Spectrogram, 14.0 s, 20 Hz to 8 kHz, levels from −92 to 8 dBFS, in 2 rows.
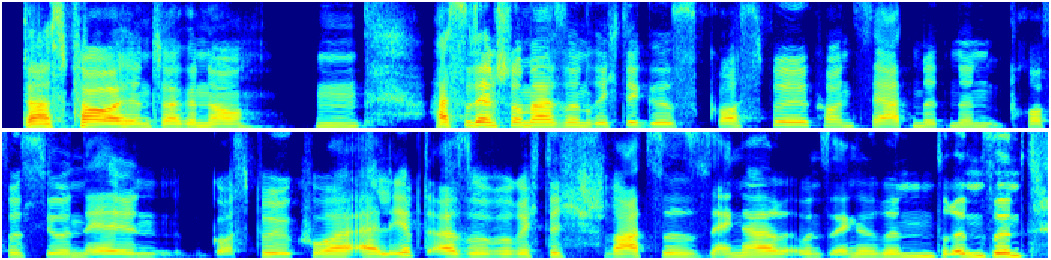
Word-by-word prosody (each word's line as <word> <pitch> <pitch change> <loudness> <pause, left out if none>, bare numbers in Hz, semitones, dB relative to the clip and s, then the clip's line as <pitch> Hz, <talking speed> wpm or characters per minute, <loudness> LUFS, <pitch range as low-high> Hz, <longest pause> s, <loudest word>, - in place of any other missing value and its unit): Da 175 -2 +9
ist 170 0 -2
Power 195 -4 +9
hinter, 175 -1 0
genau. 175 -3 -1 0.4
Mhm. 185 +1 -8 0.5
Hast 195 +2 +4
du 220 - -1
denn 220 -1 +8
schon 215 0 +1
mal 205 -1 +6
so 205 +2 -5
'n 200 -2 -2
richtiges 195 -1 -5
Gospelkonzert 195 0 -2
mit 190 -1 -9
'nen 185 -1 -10
professionellen 180 -1 -5 0.2
Gospelchor 185 -3 -4
erlebt, 185 +4 0
also 180 0 -1
wo 175 0 -5
richtig 185 0 -5
schwarze 180 +1 0
Sänger 180 +1 -1
und 170 -2 -9
Sängerinnen 180 +2 -5
drin 175 +2 0
sind 200 0 +4
185 Hz, 125 wpm, -24 LUFS, 175-195 Hz, 0.5 s, Da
